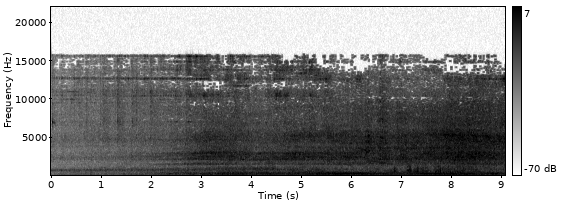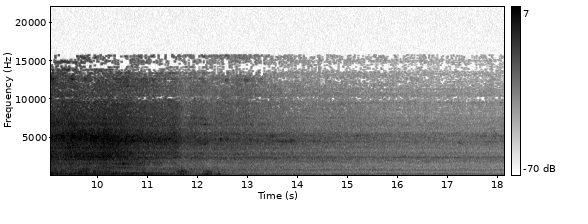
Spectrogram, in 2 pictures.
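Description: EN57 electric multiple unit running past at close range. Its rumble swells over a few seconds, with a low steady hum and wheels clicking over rail joints, then fades away after about twelve seconds.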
